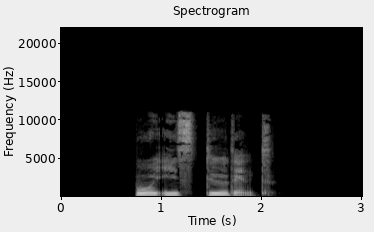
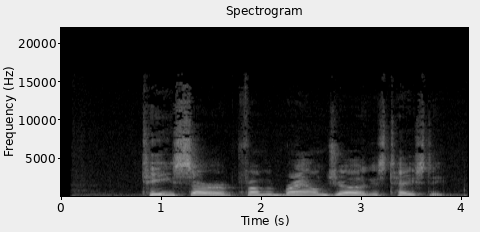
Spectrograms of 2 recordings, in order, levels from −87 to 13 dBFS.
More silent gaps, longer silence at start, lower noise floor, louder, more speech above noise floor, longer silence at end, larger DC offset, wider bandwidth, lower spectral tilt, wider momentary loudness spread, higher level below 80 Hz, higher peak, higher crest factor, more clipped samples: first, 1.38-1.45 s vs none; about the same, 0.75 s vs 0.8 s; first, under -90 dBFS vs -61 dBFS; first, -22 LUFS vs -29 LUFS; first, over 68 dB vs 32 dB; first, 0.95 s vs 0.25 s; neither; second, 11.5 kHz vs 15.5 kHz; second, -4 dB/octave vs -5.5 dB/octave; first, 21 LU vs 8 LU; second, -72 dBFS vs -64 dBFS; first, -8 dBFS vs -14 dBFS; about the same, 16 dB vs 16 dB; neither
